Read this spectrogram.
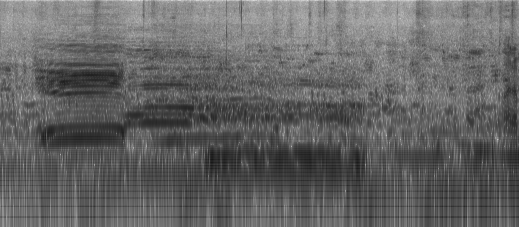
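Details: Cattle at Ambari livestock market, Dinajpur, Bangladesh, where dairy cows and calves are sold: a loud rising bellow, then a string of deeper, level moos trailing off amid market background noise.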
